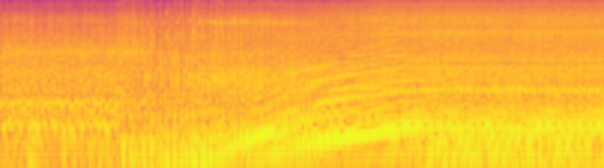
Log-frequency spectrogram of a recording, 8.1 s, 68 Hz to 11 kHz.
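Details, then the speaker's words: 8V71 two-stroke Detroit Diesel with racks tied at full fuel: engine screams up in pitch, then holds a steady, uncontrolled high howl in full runaway. "okay so the racks are tied at full fuel she's in full-blown runaway mode as soon as it starts it's gonna go"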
